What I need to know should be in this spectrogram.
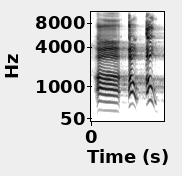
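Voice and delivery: sudden realization. Retold or imitated. Son realizing he can get the water himself, startled oh. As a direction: catch on all at once.

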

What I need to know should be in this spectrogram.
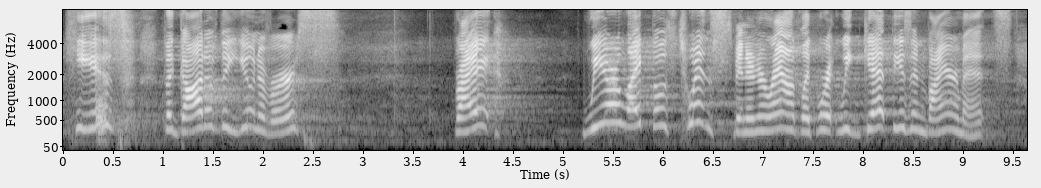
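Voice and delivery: loud, high exhortation; rally the women to trust God; impassioned sermon push; fervent preaching. Acted. Preaching at full force.

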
